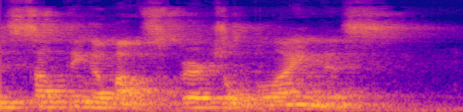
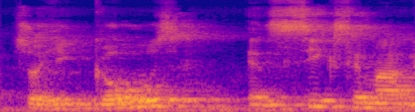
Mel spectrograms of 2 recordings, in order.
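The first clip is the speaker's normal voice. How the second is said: usual speaking voice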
